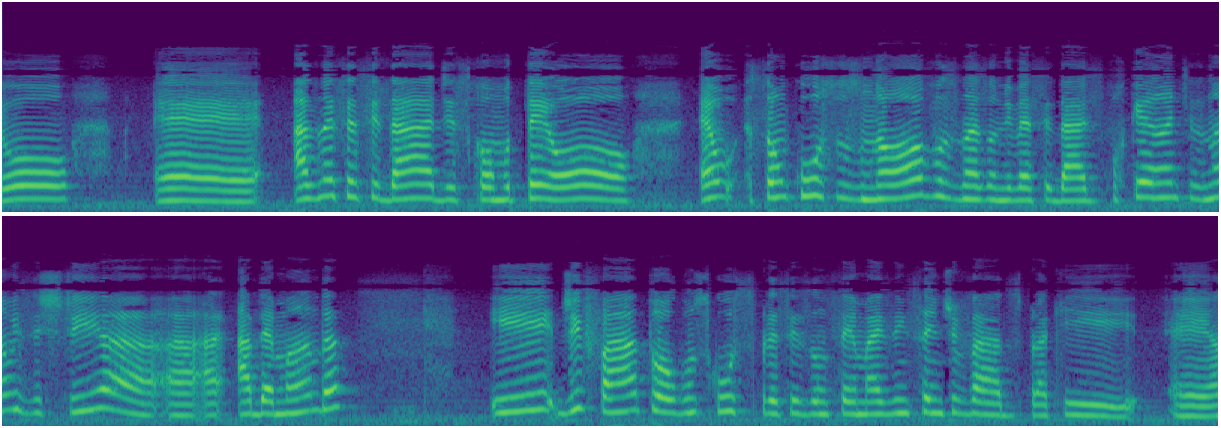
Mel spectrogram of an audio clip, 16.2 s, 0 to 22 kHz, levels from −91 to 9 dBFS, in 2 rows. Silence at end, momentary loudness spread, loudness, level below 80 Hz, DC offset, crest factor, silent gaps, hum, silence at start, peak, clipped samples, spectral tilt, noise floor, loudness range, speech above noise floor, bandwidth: 0 s; 8 LU; -17 LUFS; -50 dBFS; under 0.1%; 14 dB; none; none; 0 s; -4 dBFS; under 0.1%; -5.5 dB/octave; -41 dBFS; 2 LU; 24 dB; 9 kHz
